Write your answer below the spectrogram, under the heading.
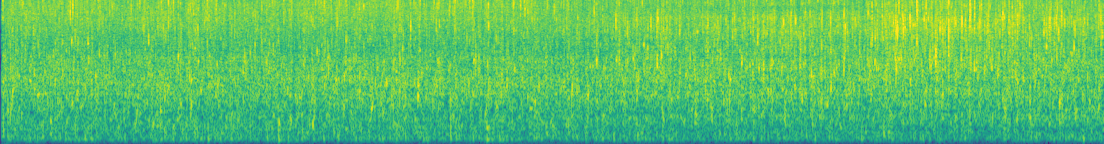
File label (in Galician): Auga da cal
